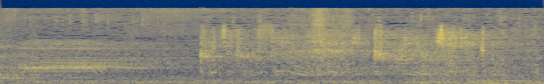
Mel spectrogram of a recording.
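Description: A pressurised door hisses open.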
